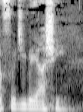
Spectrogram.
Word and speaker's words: Fujibayashi: Director for the game, Hidemaru Fujibayashi. Am I actually in there? – That wasn't that bad. – Fujibayashi? – How would you say that? Hidemaru Fujibayashi? – Hidemaru Fujibayashi.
